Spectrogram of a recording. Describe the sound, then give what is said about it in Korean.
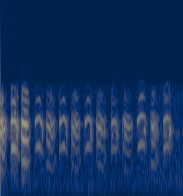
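A voice imitates a squeaky window being wiped, with about fifteen quick, rhythmic high-pitched squeaks in a steady run. The first few are louder and the rest stay even. “창 닦는 소리요. 창문 닦는 소리.”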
